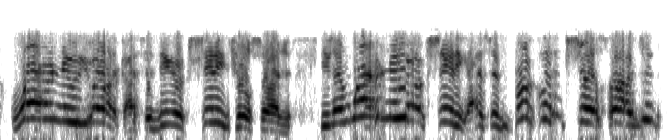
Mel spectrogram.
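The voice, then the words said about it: Brooklyn New York accent. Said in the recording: “being from Brooklyn... he detected my accent”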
